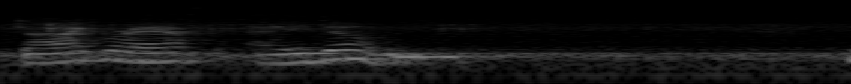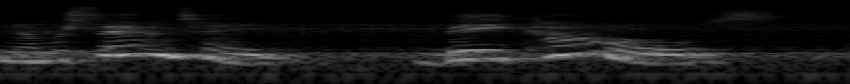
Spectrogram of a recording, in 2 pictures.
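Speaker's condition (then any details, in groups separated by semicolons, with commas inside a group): No condition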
